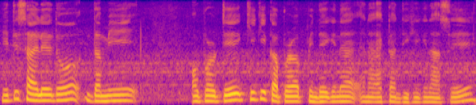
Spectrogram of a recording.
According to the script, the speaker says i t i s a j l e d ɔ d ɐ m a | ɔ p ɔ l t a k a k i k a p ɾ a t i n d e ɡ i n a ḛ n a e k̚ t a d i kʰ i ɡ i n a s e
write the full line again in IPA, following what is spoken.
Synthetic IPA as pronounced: i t i s a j l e d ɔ d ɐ m i | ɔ p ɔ ɾ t e k i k i k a p ɾ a p i n d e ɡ i n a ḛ n a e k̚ t a d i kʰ i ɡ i n a s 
